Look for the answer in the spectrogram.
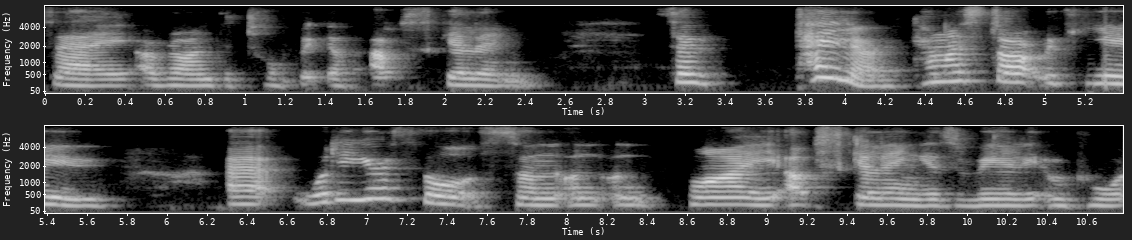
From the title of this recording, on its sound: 2021 Series Webinar 4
